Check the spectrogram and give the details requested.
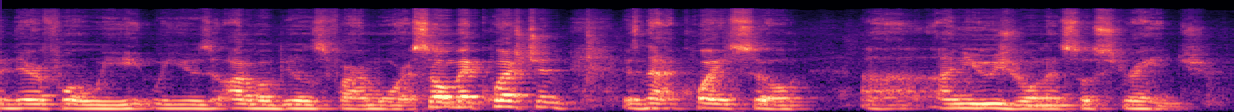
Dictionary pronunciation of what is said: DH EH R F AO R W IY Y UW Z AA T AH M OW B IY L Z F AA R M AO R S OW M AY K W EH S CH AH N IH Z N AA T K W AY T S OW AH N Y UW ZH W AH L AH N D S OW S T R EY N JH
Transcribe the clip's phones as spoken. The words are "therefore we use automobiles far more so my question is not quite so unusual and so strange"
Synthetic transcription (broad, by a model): DH EH R F AO R W IY Y UW Z AA T AH M OW B IY L Z F AA R M AO R S OW M AY K W EH S CH AH N IH Z N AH T K W AY T S OW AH N Y UW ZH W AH L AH N S OW S T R EY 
